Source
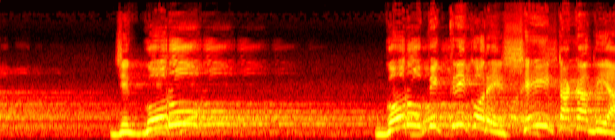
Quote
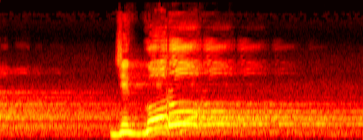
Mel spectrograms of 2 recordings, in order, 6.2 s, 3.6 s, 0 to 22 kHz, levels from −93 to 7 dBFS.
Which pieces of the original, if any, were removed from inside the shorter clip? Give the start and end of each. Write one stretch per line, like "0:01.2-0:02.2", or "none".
none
